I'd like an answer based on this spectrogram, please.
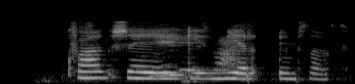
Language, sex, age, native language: Icelandic, female, 9, Icelandic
